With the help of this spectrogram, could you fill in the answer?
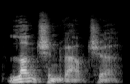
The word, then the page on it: luncheon voucher: British English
